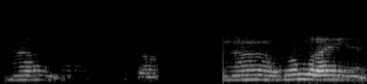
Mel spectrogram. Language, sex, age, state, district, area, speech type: Hindi, female, 30-45, Bihar, Vaishali, rural, conversation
